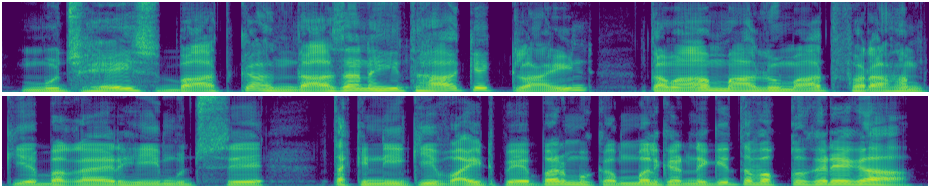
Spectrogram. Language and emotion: Urdu, surprised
